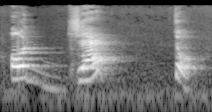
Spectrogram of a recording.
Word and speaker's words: oggetto: Oggetto, you have this sound, this kind of anticipation of the G, which you're not really pronouncing.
